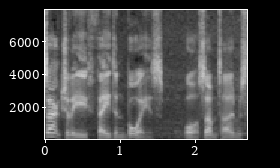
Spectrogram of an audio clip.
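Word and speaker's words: Theydon Bois: the subject is here i assumed it was pronounced in the french manner faden boi but it's actually thaden boys or sometimes thaden boyce although there doesn't seem to be any consensus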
